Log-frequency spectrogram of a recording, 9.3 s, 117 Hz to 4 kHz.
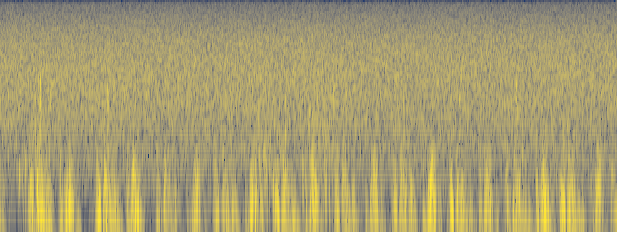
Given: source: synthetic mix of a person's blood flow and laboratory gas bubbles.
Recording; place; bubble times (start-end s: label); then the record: Doppler ultrasound of blood flow; precordium
0.00-0.04 s: bubbles
0.27-0.42 s: bubbles
0.44-0.65 s: bubbles
0.68-0.83 s: bubbles
3.77-4.23 s: bubbles
4.25-4.35 s: bubbles
4.52-5.11 s: bubbles
From the record:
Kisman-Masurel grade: 221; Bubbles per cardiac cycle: several, 3 to 8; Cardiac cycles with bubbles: 10 to 50%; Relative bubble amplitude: barely perceptible (0.100 to 0.250); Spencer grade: 2 (many but less than half of the cardiac periods contain bubble signals, singularly or in groups); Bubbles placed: anywhere in the cardiac cycle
